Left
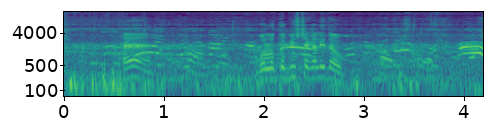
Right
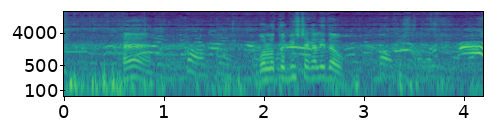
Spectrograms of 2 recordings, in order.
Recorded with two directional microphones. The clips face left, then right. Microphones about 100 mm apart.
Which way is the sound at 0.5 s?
5° right (ahead or behind).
